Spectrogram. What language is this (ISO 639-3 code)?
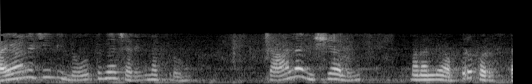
tel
